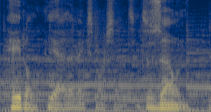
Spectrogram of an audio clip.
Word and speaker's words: hadal: Hadal. It's like title. Hadal.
